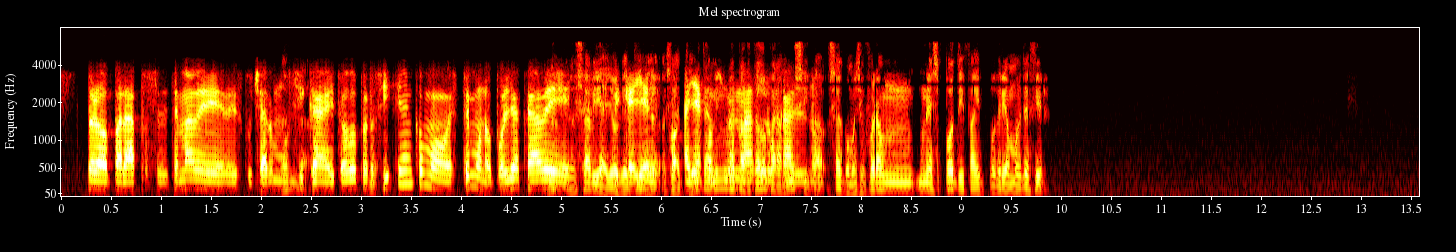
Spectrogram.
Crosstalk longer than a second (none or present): present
